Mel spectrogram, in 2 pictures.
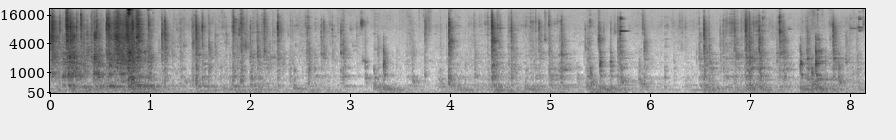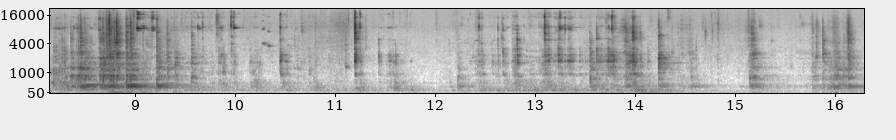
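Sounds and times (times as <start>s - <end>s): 
drawing water from a wheel well: 0.0s - 9.6s.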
